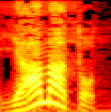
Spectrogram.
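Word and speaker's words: 大和: あれは、もう大きな和と書いて、ヤマトって読むしかないんですよ。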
